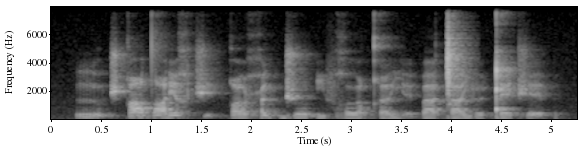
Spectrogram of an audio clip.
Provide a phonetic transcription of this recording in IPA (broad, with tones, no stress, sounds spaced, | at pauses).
r o̰˦˨ t͡ʃ q a˦ tˤ e˧ ɾ e˦ χ t͡ʃ ḛ˨ p q o˦ ħ ɯ˦ p d͡ʒ o˧ ʔ i˨ f ʁ o˨˦ qʰ ɯ˨ j ɛ̰˨ p a˦ ǀ a˦ j ɵ˧ ǃ ɛ˦ t͡ʃ ɛ˨ p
